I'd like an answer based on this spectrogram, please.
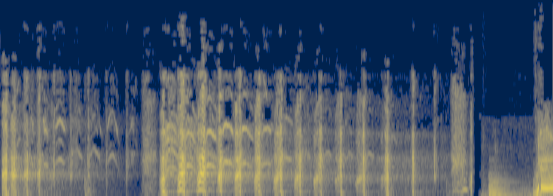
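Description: High-pitched human laughter: a long string of quick 'ha' pulses, sparse at first and then denser and louder from about two seconds in. It breaks off abruptly near the end.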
